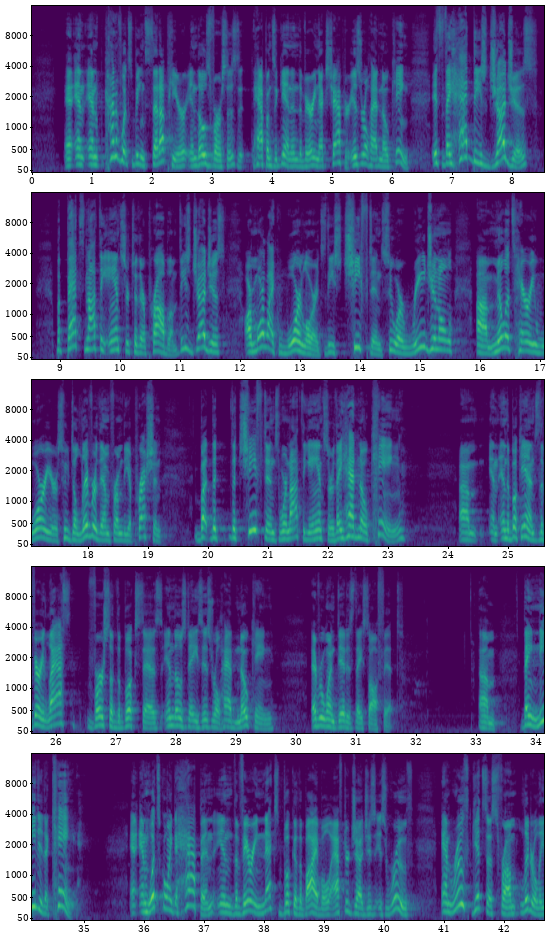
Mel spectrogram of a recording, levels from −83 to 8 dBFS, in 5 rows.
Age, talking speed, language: 40-59, 175 wpm, English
